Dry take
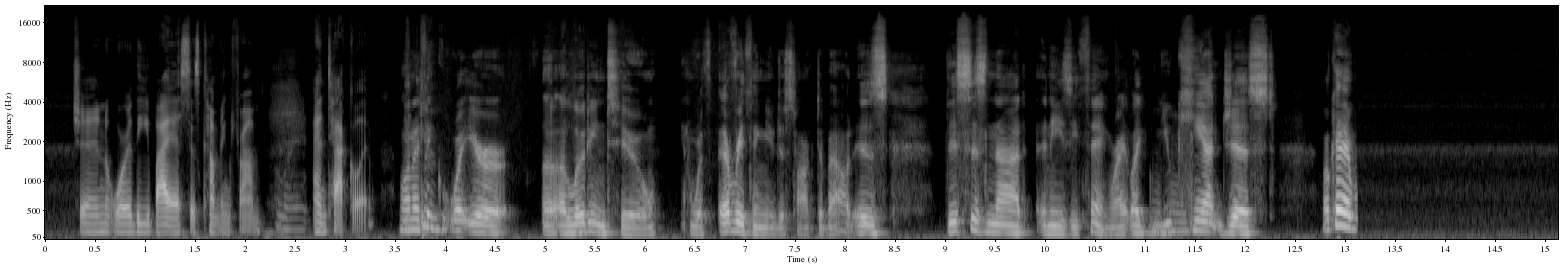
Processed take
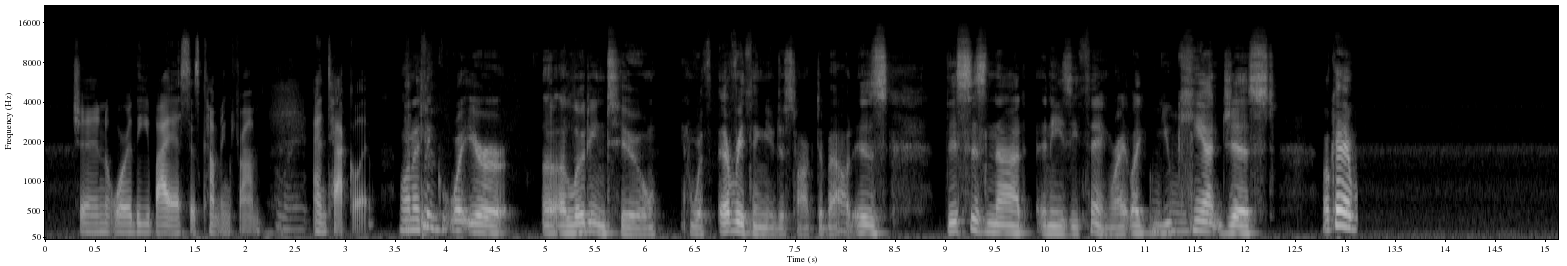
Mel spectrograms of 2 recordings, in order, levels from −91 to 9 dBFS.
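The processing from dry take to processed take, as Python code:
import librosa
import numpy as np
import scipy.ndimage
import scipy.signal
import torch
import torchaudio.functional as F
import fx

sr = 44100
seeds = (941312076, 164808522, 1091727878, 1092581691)

y = scipy.signal.sosfilt(scipy.signal.butter(2, 9100.0, 'lowpass', fs=sr, output='sos'), x)
y = y * 10.0 ** (-5.0 / 20.0)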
